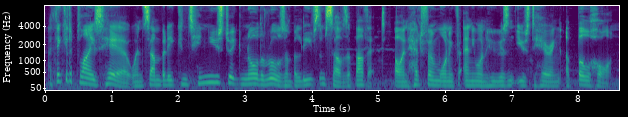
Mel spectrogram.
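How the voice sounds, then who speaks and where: A man's voice: medium pitch, a little mellow, a little hiss or hum. A man hosting a commentary on viral clips, talking in a sardonic, scolding way. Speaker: commentary show host.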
